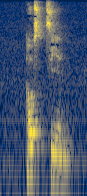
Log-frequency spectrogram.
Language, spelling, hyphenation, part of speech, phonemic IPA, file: German, ausziehen, aus‧zie‧hen, verb, /ˈʔaʊ̯st͡siːən/, De-ausziehen.ogg
- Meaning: 1. to move out, to vacate 2. to set off, to set out (in order to achieve a higher goal, into war, a period of travels, etc.) 3. to take off (a piece of clothing, shoes) 4. to undress (a person)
